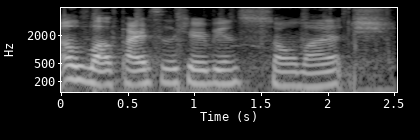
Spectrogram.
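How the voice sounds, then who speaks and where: A woman's voice: fairly low pitch, steady tone, normal speed. A woman giving casual, playful commentary as she plays a video game and reacts aloud. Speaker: game streamer. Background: game music.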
